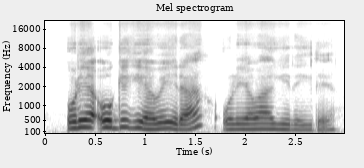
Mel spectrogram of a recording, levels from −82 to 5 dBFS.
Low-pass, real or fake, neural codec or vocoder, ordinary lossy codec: none; fake; codec, 44.1 kHz, 7.8 kbps, DAC; none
